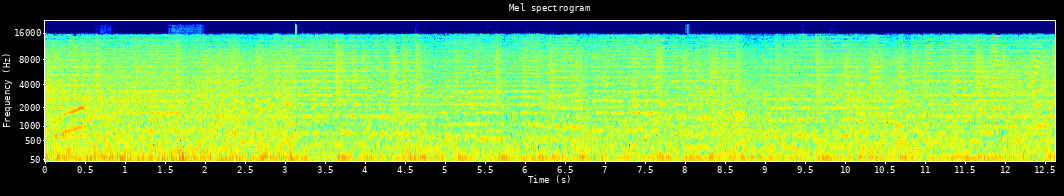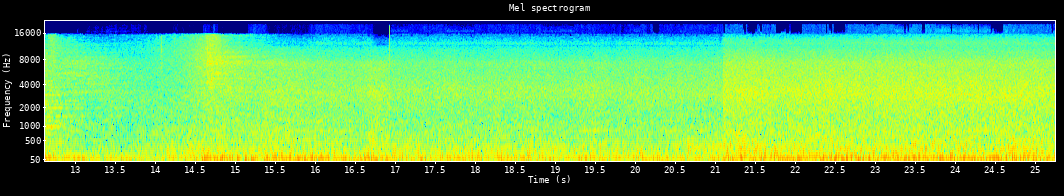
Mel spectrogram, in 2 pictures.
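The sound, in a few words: waterfall in Bali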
